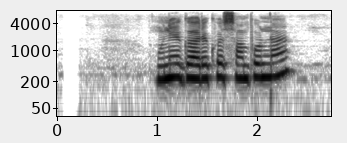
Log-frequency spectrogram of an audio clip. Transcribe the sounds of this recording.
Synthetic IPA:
ɦuneɡʌɾekosʌmpurnʌ

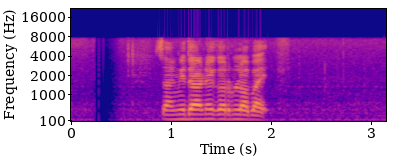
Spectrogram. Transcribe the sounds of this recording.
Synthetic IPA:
saŋʋid̪ʱanekəɾuːnlɔbaj

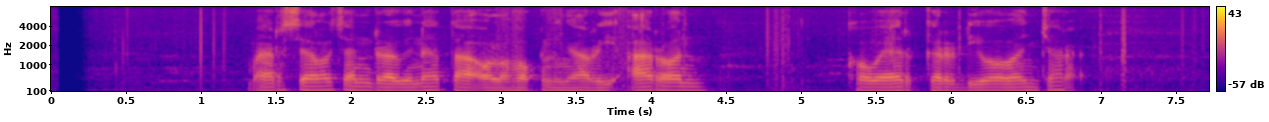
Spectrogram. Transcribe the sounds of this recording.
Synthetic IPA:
mʔa̰rsɛlt͡ʃandɾawinat̪aɔlɔɦɔk̚niŋaɾiʔaɾɔn | kʰɔwɛrkərdiwawaɲt͡ʃaɾa̰

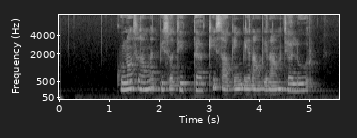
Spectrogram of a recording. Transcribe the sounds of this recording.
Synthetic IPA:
ɡ̥unɔsəlamət̪̚b̥i̤sɔd̪̥i̤d̪̥a̤ɡ̥isakɪŋpiɾaŋpiɾaŋ̥d͡ʒ̥a̤lʊr

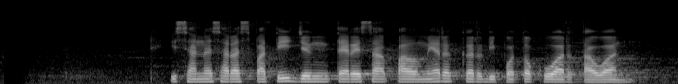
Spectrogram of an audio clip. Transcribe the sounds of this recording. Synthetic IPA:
ʔisanasaɾaspat̪id͡ʒɨŋt̪ɛɾɛsapalmɛrkɨrdipɔt̪ɔkuwart̪awan

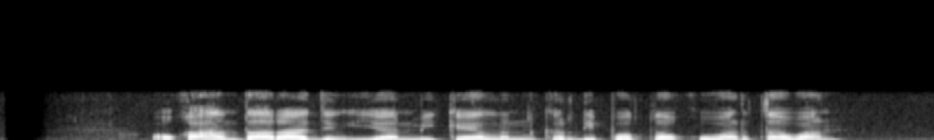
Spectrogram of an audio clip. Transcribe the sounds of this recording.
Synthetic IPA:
ʔɔ̰ka̰ʔːnt̪aɾad͡ʒɨŋʔḭjanmikɛlənkɨrdipɔt̪ɔkuwart̪awan

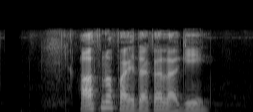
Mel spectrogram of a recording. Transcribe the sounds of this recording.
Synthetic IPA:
aːpʰnofʰaːjd̪akalaːɡiː

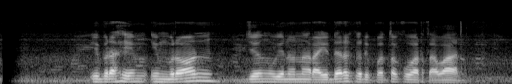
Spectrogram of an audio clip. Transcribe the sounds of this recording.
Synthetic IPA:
ʔibɾaɦimimɾɔnd͡ʒɨŋwinɔnaɾaidərkɨdipɔt̪ɔkuwart̪awan

